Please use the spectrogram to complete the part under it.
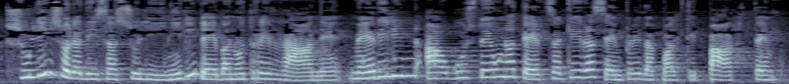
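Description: A woman reading a picture book aloud to children in an expressive storytelling manner. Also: medium pitch, a little slow, few pauses. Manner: animated, expressive.

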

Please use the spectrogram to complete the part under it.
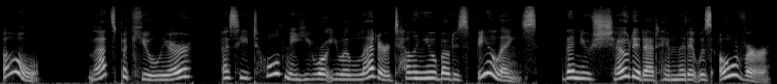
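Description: A woman voicing a friendly, chatty young woman, a sister who talks frankly in an animated story. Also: fairly high pitch, moderate pace, dry recording, clean studio sound.

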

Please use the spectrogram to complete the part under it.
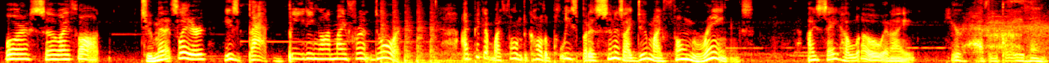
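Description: A woman reading a story aloud in a dramatic, expressive way. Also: fairly low pitch, takes it slowly, vocal fry, soft background music. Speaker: story narrator.

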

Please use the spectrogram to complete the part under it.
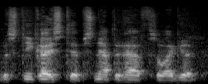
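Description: Youngish guy casually reviewing, lowish voice, keeps stumbling for words, mic a bit far off. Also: flat delivery, fairly bright tone. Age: young adult. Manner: halting, filler-heavy, searching for words. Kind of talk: casual unscripted review chat. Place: small cluttered indoor room with brick wall. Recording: distant mic, background noise.

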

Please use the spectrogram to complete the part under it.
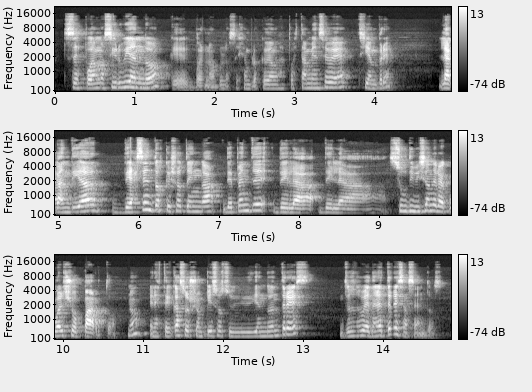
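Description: A woman's voice: mid-range voice, moderate pace. A woman teaching a music lesson, who explains patiently and often checks that her students follow.

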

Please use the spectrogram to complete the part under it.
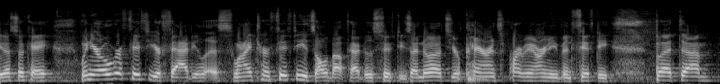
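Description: The audio is poor, but a lowish-voiced woman in her fifties can be heard giving a casual, jokey club talk as a guest speaker in a small lecture room, using a handheld mic and often asking the audience questions.

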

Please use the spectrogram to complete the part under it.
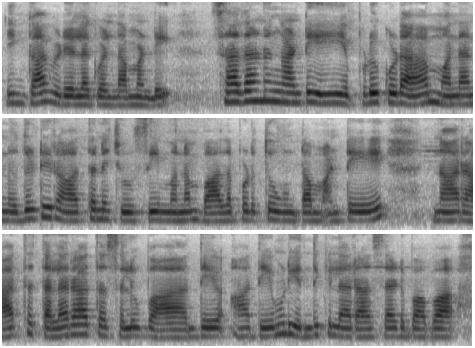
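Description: A woman's voice: lowish voice, fairly even intonation, moderate pace, darkish tone, a little hiss or hum. A woman hosting a devotional channel, telling a story in an earnest, polite way with frequent restarts.

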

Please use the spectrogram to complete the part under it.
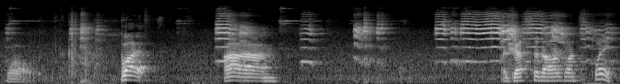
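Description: Low-voiced woman vlogging casually. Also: very slow, heavy background noise. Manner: easygoing, full of fillers. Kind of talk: casual taste-test video.

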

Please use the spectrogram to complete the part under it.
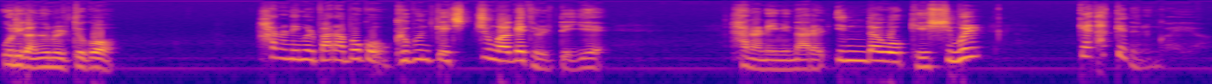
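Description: A man preaching a sermon as a pastor and closing in prayer, speaking in short emphatic phrases and dropping into hushed whispers. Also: high-pitched, very animated. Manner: swings from loud declarations to hushed whispers; slow, emphatic phrasing broken into short pieces.

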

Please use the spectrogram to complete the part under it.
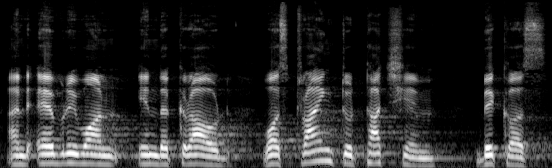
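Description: An older man, a priest, reading scripture and preaching solemnly with measured phrasing in the echo of a large church. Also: a little high, fairly bright tone. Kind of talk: solemn gospel reading and homily. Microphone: lectern gooseneck microphone. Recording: echoey church hall, long reverb.

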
